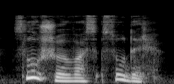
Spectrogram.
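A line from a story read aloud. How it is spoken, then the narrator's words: Soft, sad voice. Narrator (Russian): мягким печальным голосом сказала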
